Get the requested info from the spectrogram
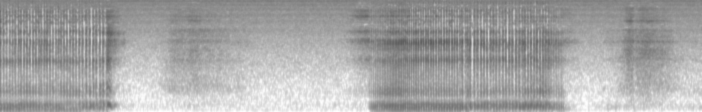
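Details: A pet French Bulldog snoring indoors: two long, rasping, rattling snores with strong low buzz, the first ending near one second and the second lasting about two seconds, separated by quiet breathing pauses.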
